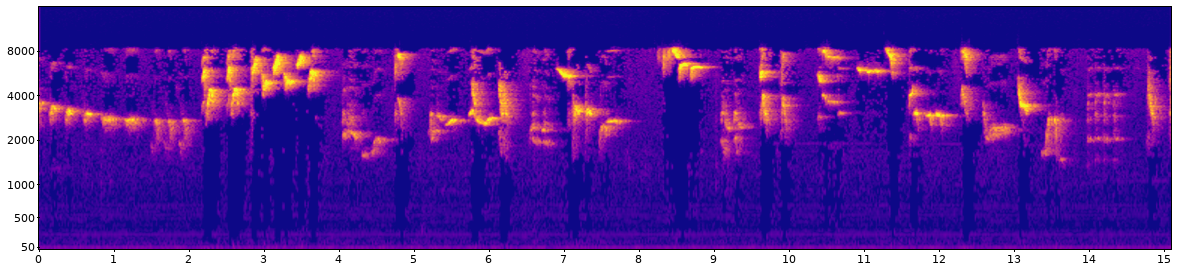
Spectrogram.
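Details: Long continuous 'rock'n roll' masteran song of an orange-headed thrush (anis kembang): a slow falling whistle, then a rapid, unbroken stream of varied whistles, slurs and chattered notes jumping between pitches, over a faint background hum.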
